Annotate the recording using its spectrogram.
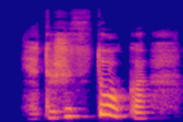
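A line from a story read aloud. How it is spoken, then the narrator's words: Exclaiming. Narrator (Russian): воскликнула Скарлетт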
